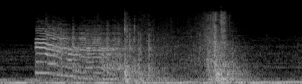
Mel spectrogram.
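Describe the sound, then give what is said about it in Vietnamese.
A wardrobe door swinging open on its own, heard as a drawn-out creak with a few sharp knocks and rattles over a low, steady drone. “Vì cái cửa tủ quần áo của thằng Cường. Sao tự nhiên nó lại mở ra thế kia?”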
